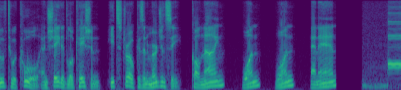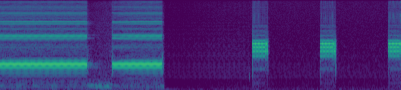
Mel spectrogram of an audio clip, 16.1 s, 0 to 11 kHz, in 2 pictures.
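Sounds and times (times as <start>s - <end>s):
data tone bursts: 7.8s - 11.4s, 13.0s - 13.4s, 14.4s - 14.8s, 15.8s - 16.0s
electronic buzzer tone: 7.8s - 11.4s, 13.0s - 13.4s, 14.4s - 14.8s, 15.8s - 16.0s.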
